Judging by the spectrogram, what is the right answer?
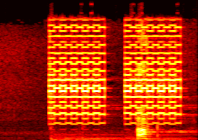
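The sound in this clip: A telephone rings with a bright electronic ringtone in two bursts separated by a short gap. A brief voice sound overlaps the second burst.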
